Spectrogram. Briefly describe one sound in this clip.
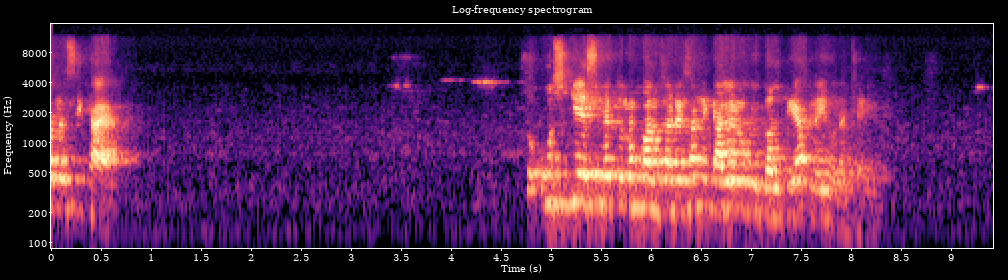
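A man speaks close through a clip-on microphone, explaining.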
